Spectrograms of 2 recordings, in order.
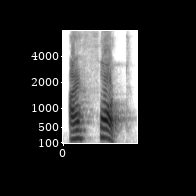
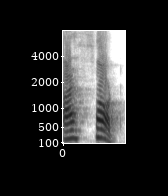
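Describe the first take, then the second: The two takes are said the same way.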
